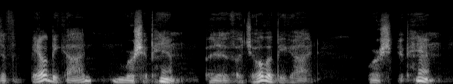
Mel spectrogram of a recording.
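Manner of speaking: ordinary talk, nothing marked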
